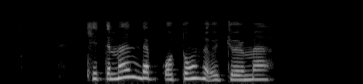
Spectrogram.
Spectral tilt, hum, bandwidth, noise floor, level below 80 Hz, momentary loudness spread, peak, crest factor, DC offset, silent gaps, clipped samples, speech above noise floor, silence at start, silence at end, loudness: -6 dB/octave; none; 8.2 kHz; -85 dBFS; -76 dBFS; 8 LU; -14 dBFS; 16 dB; under 0.1%; none; under 0.1%; 56 dB; 0.85 s; 0.95 s; -30 LUFS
